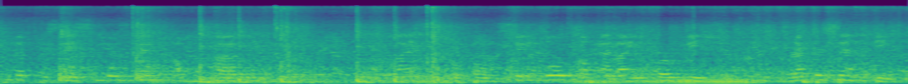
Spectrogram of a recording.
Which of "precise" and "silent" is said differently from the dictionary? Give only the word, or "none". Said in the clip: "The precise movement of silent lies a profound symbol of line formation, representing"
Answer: silent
